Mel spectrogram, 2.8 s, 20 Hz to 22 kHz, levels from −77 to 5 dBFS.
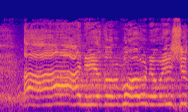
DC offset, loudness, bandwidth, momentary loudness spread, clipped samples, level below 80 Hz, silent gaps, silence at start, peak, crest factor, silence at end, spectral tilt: under 0.1%; -12 LUFS; 11.5 kHz; 4 LU; under 0.1%; -56 dBFS; none; 0 s; -2 dBFS; 10 dB; 0 s; 0 dB/octave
